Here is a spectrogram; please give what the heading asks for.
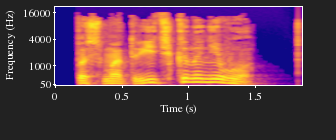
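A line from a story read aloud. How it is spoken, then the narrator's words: Calm woman. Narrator (Russian): спокойно заметила женщина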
